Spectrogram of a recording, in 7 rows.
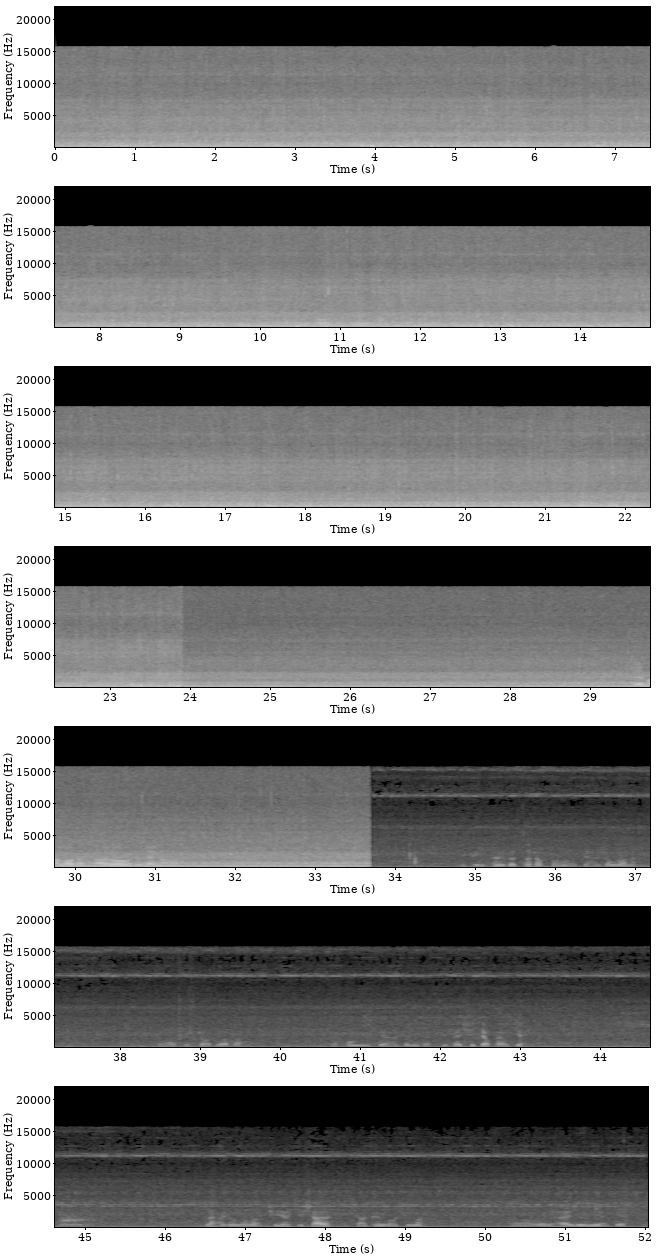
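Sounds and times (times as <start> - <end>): stream rushing over rocks: 0.0 - 33.7.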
